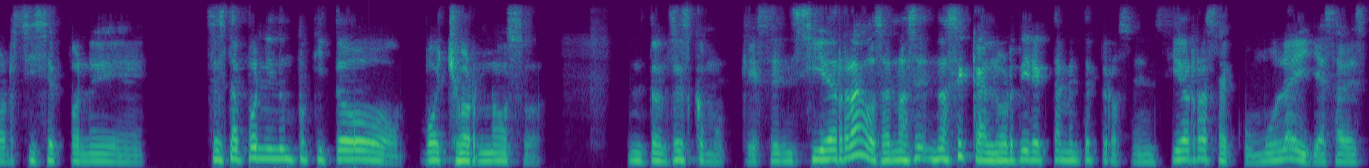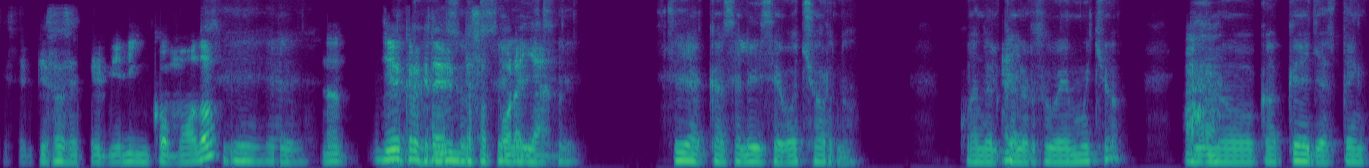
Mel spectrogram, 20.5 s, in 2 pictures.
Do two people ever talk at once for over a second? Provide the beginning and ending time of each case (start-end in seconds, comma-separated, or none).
13.2-14.5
